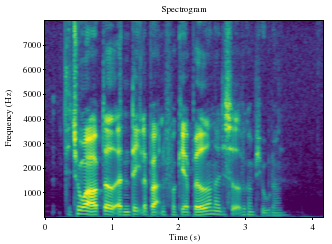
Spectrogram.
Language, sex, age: Danish, male, 21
